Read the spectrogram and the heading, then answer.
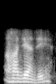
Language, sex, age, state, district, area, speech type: Punjabi, male, 18-30, Punjab, Muktsar, rural, conversation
